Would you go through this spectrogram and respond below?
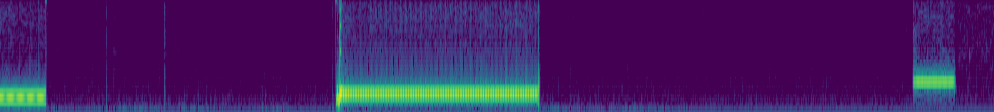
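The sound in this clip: Telephone tones during a call transfer: a short tone, then a steady two-second tone, and after a long quiet gap a brief higher beep, all over a faint low hum.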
